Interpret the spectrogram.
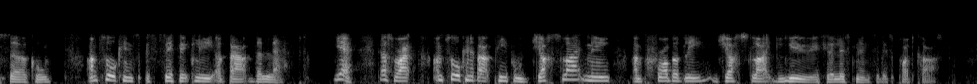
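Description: Muffled, hoarse, slightly robotic speech throughout, with no brightness above about 4 kHz. This is heavy Opus voice compression: the SILK coder has narrowed the band to narrowband and coarsely coded the excitation, consistent with a very low bitrate of around 6 kbps.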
